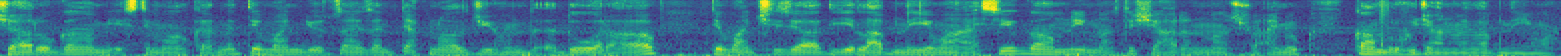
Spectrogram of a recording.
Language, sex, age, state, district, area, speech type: Kashmiri, male, 18-30, Jammu and Kashmir, Srinagar, urban, spontaneous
